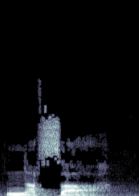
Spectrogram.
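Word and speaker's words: Nasa (נסה): We learn to be supported by God through Nun Samech Hey. That spells Nasa. But that's how it's pronounced.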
